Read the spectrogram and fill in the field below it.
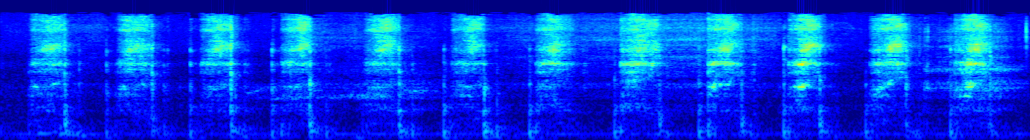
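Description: A file rasps in steady back-and-forth strokes across a tobacco pipe stem, close and fairly loud, in a regular rhythm of about two strokes per second with no talk.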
